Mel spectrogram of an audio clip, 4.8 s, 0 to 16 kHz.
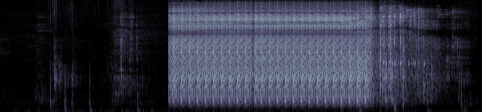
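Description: A loud, rapid burst of automatic gunfire lasts about two seconds in a 1v1 shooting video game. A few quieter shots and clicks come before and after it.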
